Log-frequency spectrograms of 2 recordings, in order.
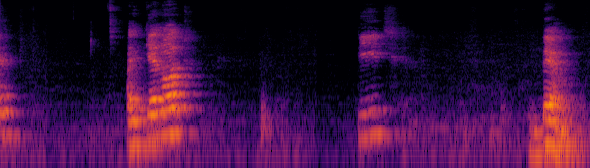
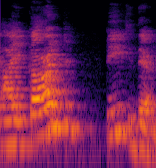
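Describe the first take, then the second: First: The negative is said in full as cannot. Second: The negative is shortened to can't. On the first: "भले ही बोलते हैं I कैन नॉट" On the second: "लोग short में कांट भी बोलता है"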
